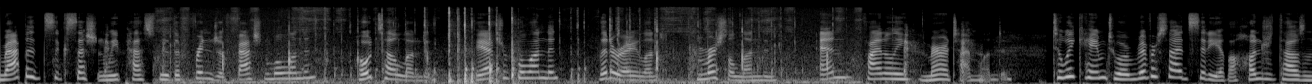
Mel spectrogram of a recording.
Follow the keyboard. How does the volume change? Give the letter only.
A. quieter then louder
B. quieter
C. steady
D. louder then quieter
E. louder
D.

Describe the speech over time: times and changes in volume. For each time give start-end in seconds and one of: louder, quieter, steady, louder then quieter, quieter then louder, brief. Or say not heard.
0.0-13.0 steady.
